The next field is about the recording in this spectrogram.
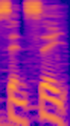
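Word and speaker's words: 先生: voyez marque et sensei avec le i qui est là bas ce il ay ne se prononce pas réellement il est en fait en vrai on devrait prononcer avec un autre e là derrière pour donner deux temps à la syllabe eux sennecey paris pau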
